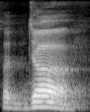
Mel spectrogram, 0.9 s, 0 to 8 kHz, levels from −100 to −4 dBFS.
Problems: none marked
